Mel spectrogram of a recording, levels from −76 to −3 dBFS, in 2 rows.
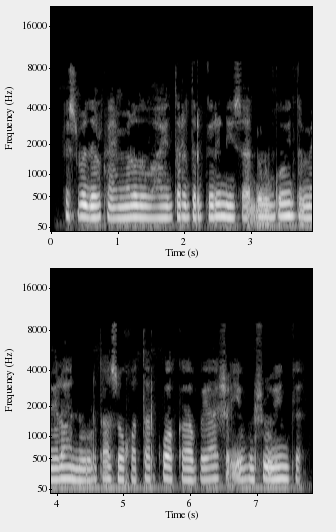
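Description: From start to finish the speech carries AAC compression damage, likely from a low-bitrate encode around 32 kbps. Nothing sits above 9 kHz, so sibilants sound dull and fizzy. A spectrogram shows a hard ceiling at 9 kHz.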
